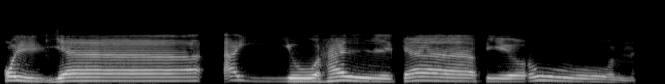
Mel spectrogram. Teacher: नून की आवाज आखिर में आनी जरूरी है, नून साकिन हो जाएगा लेकिन इसकी आवाज जरूर आएगी।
